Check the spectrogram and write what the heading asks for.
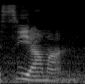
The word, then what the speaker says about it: seer man: They spell it SEE-ER man. Seer man. But we just say Seaman.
